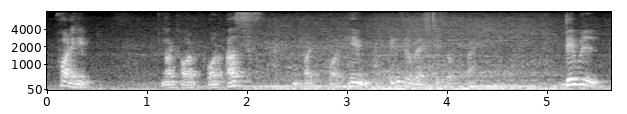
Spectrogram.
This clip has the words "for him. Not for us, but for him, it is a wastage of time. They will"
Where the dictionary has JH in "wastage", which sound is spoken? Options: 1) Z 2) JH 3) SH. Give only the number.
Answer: 1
